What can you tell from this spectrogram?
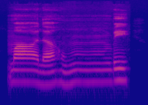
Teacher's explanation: جب دونوں ہونٹوں کو آپس میں ملائیں گے تو حرف میم ادا ہوتا ہے، تو اسی طرح میم کا غنہ بھی ہونٹوں سے شروع ہوگا اور ہلکی سی آواز ناک میں جائے گی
